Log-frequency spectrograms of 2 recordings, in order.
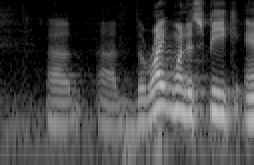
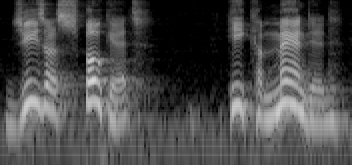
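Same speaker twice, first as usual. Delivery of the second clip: slow and louder, each word weighted; slow emphatic; 6 dB louder, much slower than usual. Acted. Preacher stressing to the congregation that Jesus commanded, slow and weighty. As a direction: lean hard on every word.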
